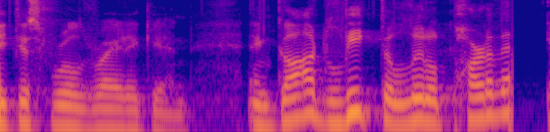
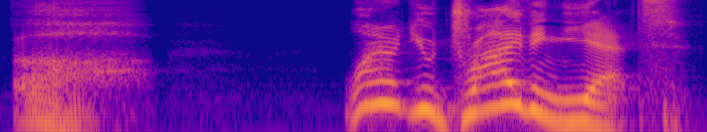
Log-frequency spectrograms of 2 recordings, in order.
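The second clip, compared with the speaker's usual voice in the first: mock grumble; 4 semitones higher, slower than usual. Mock grumbling parent to child.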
